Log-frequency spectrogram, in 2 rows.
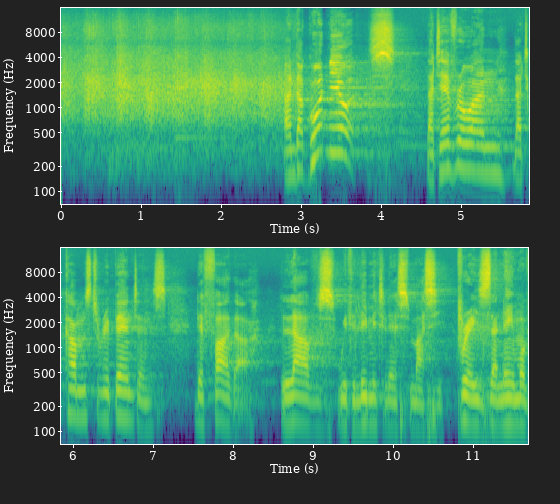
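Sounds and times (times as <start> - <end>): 
room full of people clapping: 0.0 - 3.9
speech: 2.8 - 11.6.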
